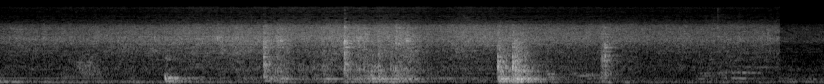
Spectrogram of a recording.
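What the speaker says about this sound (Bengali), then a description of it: "দিয়ে পেঁপেটা ভালো করে ভাজা ভাজা করে দেবো।" Steady sizzling of papaya frying in a pan with turmeric, with occasional scraping knocks from a spatula as it is stirred.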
